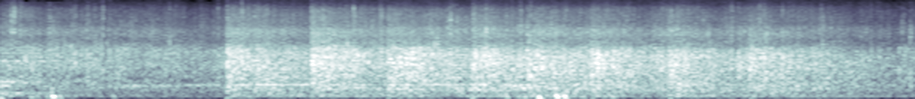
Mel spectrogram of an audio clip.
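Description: A church congregation at a Sunday service applauds together, a dense, steady clapping that swells after the first second and holds on fairly faintly at a distance.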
